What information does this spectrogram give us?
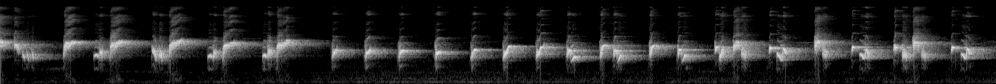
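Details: Sooty-headed bulbul singing full fill-in song for training captive birds: steady chain of short liquid whistled notes, dipping and rising, repeated quickly for ten seconds.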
